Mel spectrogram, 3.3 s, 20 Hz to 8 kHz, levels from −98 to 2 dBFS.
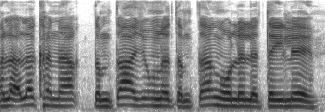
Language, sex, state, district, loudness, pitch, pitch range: Wancho, male, Arunachal Pradesh, Longding, -13 LUFS, 180 Hz, 175-195 Hz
